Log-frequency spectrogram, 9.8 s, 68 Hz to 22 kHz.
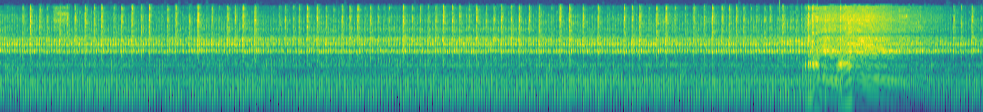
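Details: Husqvarna 55 chainsaw after repair of the carburetor gasket air leak and retuning, warmed up: a high, steady, even buzz at about 13,000 rpm with the high jet at maximum richness, no surging or hunting, then a brief rev change. Running healthy.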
